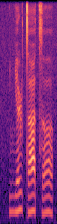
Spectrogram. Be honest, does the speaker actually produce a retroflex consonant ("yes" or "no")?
yes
